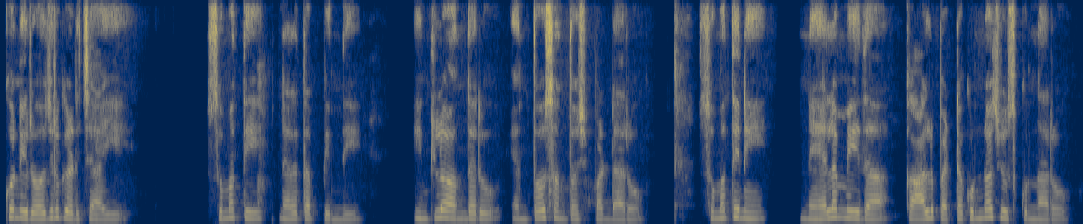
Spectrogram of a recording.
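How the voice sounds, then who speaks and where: A woman's voice: fairly high pitch, unhurried, pauses often, warm tone, no echo. A woman narrating an emotional family story in a plain, sympathetic way.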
